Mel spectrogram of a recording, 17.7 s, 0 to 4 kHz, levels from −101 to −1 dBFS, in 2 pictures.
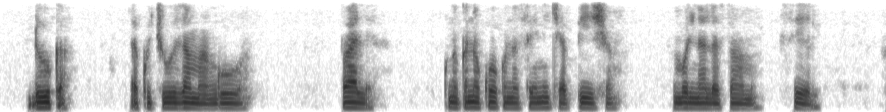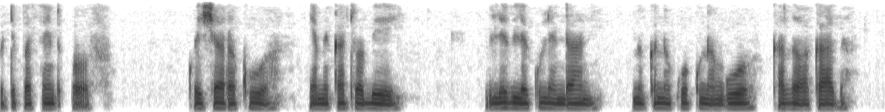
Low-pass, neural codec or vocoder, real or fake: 3.6 kHz; none; real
